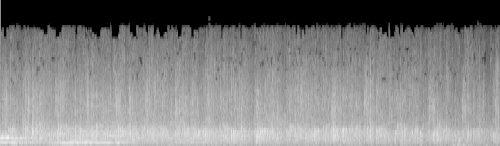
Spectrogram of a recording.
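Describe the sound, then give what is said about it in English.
Steady, dense applause from a sizable crowd for a man as he comes forward, filling the whole stretch, a continuous wash of clapping hands that holds at a fairly loud, even level throughout. “And so the first person, uh, I'm going to ask you to give it up for my dad as he comes.”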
